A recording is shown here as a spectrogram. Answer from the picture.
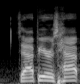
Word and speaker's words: Zapier: Zapier rhymes with happier.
